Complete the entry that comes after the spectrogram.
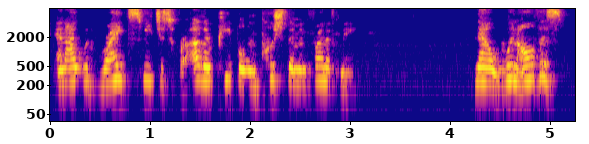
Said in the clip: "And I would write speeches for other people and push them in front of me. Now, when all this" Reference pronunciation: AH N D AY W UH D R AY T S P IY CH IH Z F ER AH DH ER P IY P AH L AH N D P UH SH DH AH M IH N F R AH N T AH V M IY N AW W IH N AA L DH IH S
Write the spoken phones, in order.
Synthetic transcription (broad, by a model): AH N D AY W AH D R AY T S P IY CH IH Z F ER AH DH ER P IY P L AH N P UH SH DH AH M IH N F R AH T AH V M IY N AW W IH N AA L DH IH S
